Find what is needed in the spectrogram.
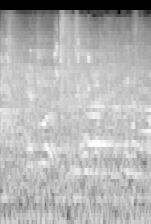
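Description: Sharp knocks of badminton rackets striking shuttlecocks and short squeaks of shoes on the court floor, a few times in quick succession, in a large echoing sports hall.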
